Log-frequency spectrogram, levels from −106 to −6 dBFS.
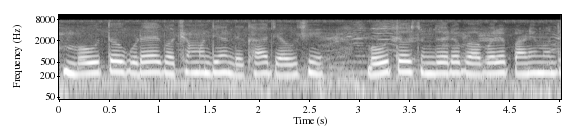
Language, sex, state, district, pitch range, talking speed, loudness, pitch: Odia, female, Odisha, Malkangiri, 235-255 Hz, 130 wpm, -14 LUFS, 245 Hz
